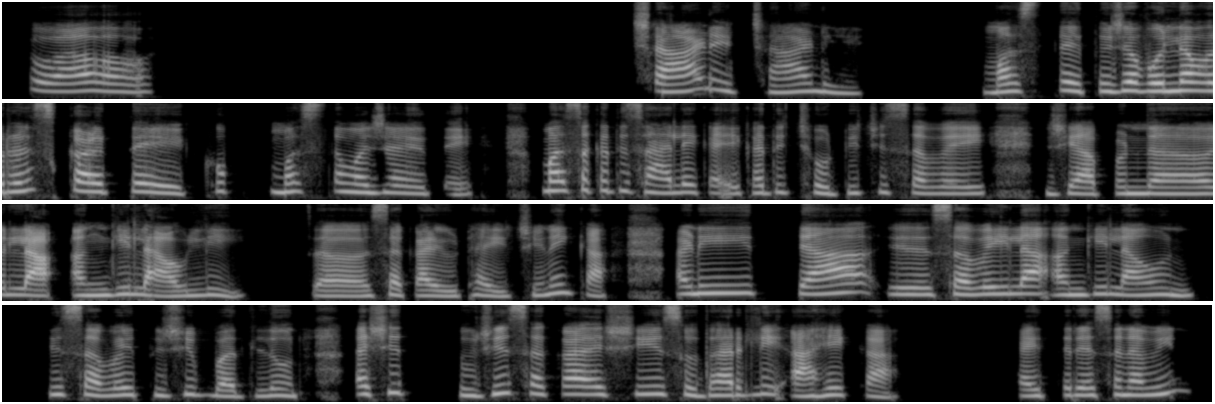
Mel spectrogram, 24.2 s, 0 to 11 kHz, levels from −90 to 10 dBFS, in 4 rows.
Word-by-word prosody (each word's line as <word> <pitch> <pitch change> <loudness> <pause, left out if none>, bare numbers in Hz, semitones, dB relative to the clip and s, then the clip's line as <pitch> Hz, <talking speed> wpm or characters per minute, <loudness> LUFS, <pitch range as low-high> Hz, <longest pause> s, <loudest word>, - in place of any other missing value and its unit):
वाह, 285 -2 -3
वाह, 270 +2 +2
वाह! 255 -3 -3 2.4
छान 270 +5 +3
आहे, 300 -4 -2
छान 250 +3 -3
आहे. 210 -4 -8 0.7
मस्त 265 +4 -1
आहे. 285 -2 +3
तुझ्या 275 +2 +4
बोलण्यावरूनच 285 +3 +4
कळतंय, 285 -4 +3
खूप 300 -1 -9 0.2
मस्त 285 +2 -3
मजा 260 -3 0
येते. 210 -4 -6 0.4
मग 320 - +6
असं 345 +3 0
कधी 320 -1 -4
झालंय 265 -1 0
का 240 - -3
एखादी 245 +3 -5
छोटीशी 240 +3 -6
सवय 225 -2 -2 0.4
जी 215 +3 -3
आपण 225 +1 0
अ, 220 0 +2
ला 205 -3 +8 0.2
अंगी 205 +4 0
लावली 185 0 0 0.4
अ, 175 -1 0
सकाळी 185 -4 0
उठायची 180 +1 -7
नाही 275 +4 -1
का - - 0 0.4
आणि 275 +2 +2 0.2
त्या 245 0 +6 0.3
अ, 230 -1 -1
सवयीला 240 +3 +4
अंगी 215 +3 -1
लावून 205 -1 -1 0.4
ती 260 - -2
सवय 240 -1 +1
तुझी 230 +4 -3
बदलून 205 +2 -3 0.3
अशी 275 +5 +2
तुझी 275 -2 -3
सकाळ 270 -2 +3
अशी 275 +2 0
सुधारली 240 +2 +1
आहे 210 +4 +3
का? - - -3 0.6
काहीतरी 215 +3 -2
असं 250 +2 -1
नवीन? 260 +10 +1
245 Hz, 135 wpm, -25 LUFS, 215-275 Hz, 2.4 s, ला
